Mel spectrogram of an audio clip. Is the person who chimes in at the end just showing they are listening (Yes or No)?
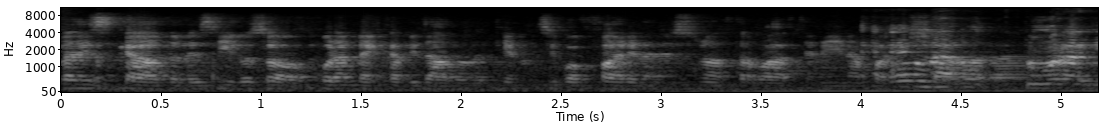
No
